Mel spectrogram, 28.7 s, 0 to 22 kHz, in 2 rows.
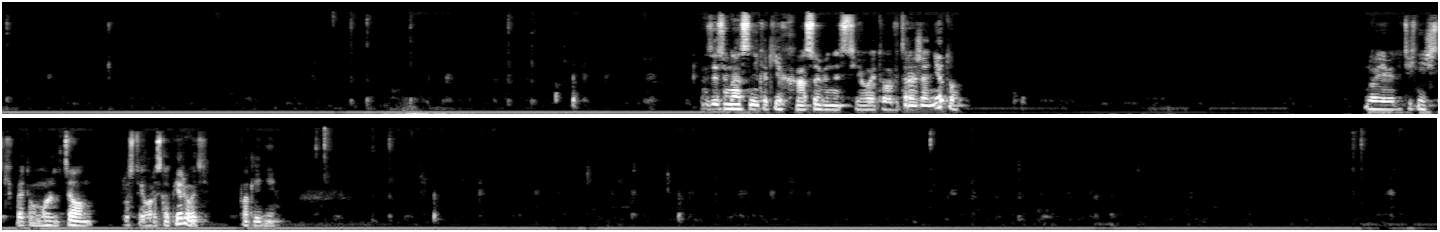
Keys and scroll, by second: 18.9 ctrl+s, 20.9 F3.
